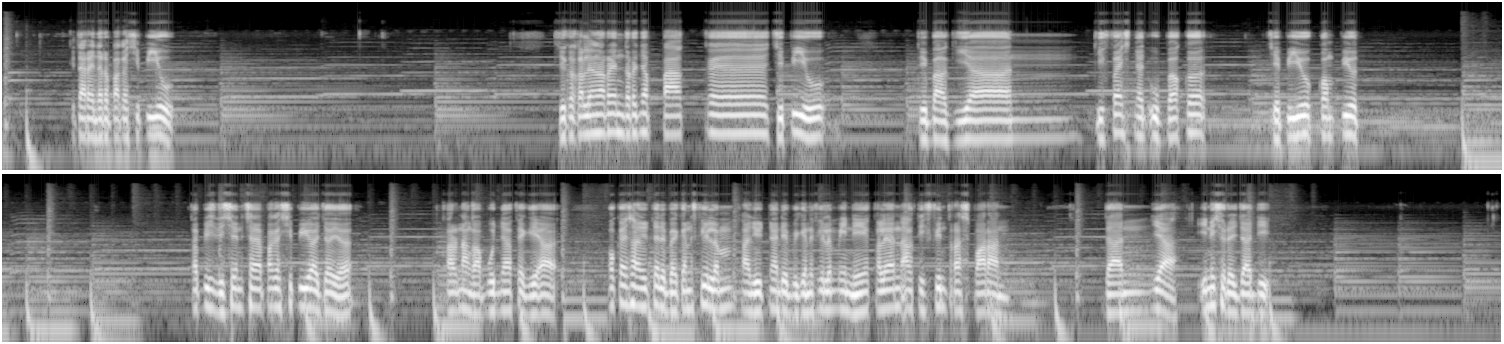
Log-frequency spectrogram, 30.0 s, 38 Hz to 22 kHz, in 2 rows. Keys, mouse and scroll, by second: 8.9-11.2 scroll up 5, 11.2-15.3 drag, 11.2 scroll up 1, 17.4 scroll down 2, 18.1-19.6 scroll down 3, 19.7 drag, 19.7 scroll down 4, 20.9 click, 21.4 click, 21.7 click, 22.2 scroll down 2, 23.3-23.9 scroll down 2, 23.9 click.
